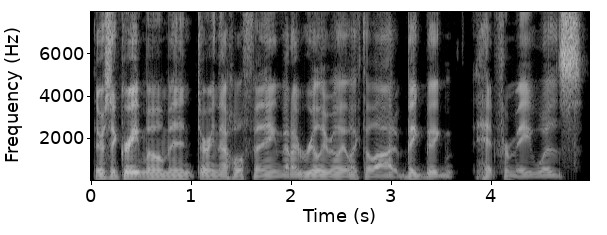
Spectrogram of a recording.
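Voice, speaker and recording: A man's voice: lowish voice, little pitch movement, fairly quick, clean tone, no echo, studio quality. A man co-hosting a film review podcast, chatting casually and enthusiastically about details.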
